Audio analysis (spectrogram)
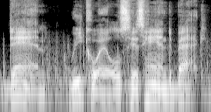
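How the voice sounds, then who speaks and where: A man narrating a play, reading stage directions in a measured, matter-of-fact way. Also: low voice, lively intonation, faint music behind.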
